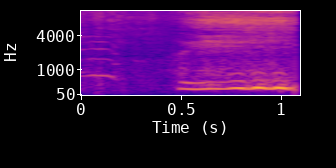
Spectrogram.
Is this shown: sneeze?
no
